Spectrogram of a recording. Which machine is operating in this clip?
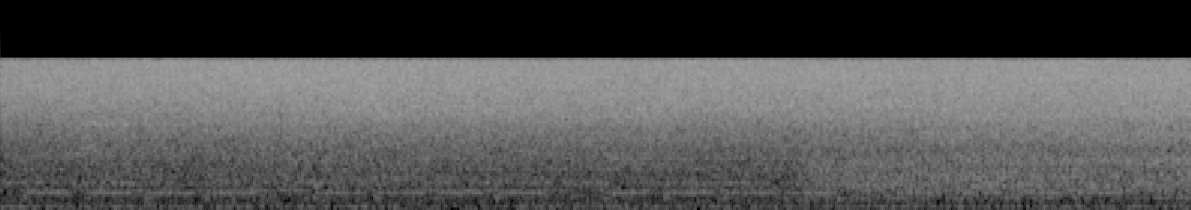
slide rail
